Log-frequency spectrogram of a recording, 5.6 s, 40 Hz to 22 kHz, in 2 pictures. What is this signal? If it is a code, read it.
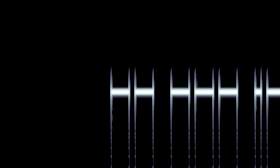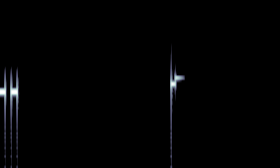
Morse code, heard as a keyed tone, about 20 wpm, 700 Hz. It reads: MOR
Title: Top Three Letter Combinations in Words 20wpm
